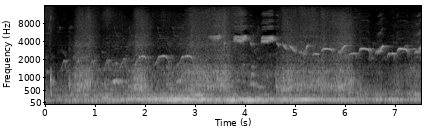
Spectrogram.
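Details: Tame captive Chinese hwamei singing short whistled notes repeated in runs, steady rising-falling slurs near mid pitch, partly over a loud low hum and rumbling background.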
